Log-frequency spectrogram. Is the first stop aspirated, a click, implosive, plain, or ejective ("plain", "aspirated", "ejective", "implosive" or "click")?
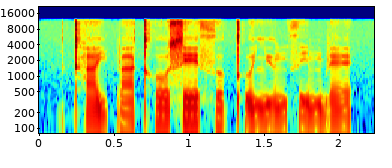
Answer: aspirated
